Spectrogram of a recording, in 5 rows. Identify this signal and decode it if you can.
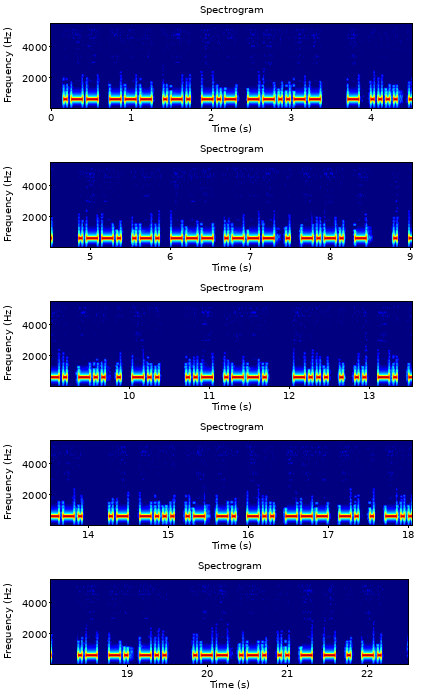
Morse code, heard as a keyed tone, about 25 wpm, 600 Hz. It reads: WORK, THE PROJECT ENDED UP BEING ABANDONED AND WRITTEN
